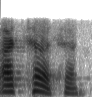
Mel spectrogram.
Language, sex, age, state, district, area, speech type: Sindhi, female, 45-60, Uttar Pradesh, Lucknow, urban, conversation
